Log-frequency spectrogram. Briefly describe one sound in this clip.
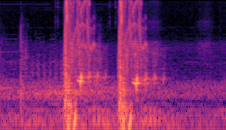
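A game gun fires two sharp, buzzing electronic shots.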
